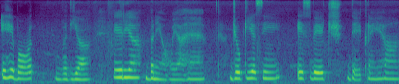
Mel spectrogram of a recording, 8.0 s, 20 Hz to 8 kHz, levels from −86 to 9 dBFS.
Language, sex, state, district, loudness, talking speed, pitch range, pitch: Punjabi, female, Punjab, Kapurthala, -16 LUFS, 115 wpm, 200-230 Hz, 220 Hz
